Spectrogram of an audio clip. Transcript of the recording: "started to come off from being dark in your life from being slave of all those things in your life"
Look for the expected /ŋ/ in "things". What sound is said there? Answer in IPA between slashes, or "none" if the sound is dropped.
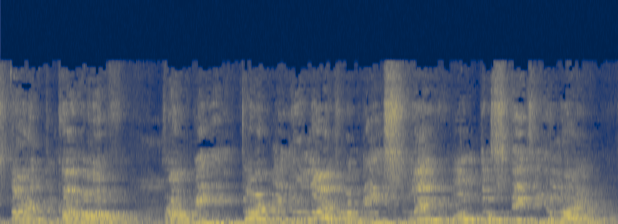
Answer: none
